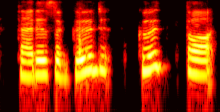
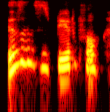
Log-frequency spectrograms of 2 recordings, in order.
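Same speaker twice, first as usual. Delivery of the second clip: higher, softer and delighted; delighted softer repeat; delighted higher echo; 7 semitones higher, 4 dB quieter, faster than usual. Real, not acted. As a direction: coo over the yarn up high. Admiring the yarn again.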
